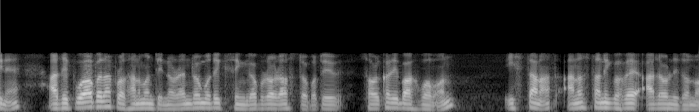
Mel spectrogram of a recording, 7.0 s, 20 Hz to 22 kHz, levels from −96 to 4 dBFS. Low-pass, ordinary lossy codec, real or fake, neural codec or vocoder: 3.6 kHz; none; fake; codec, 16 kHz, about 1 kbps, DyCAST, with the encoder's durations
